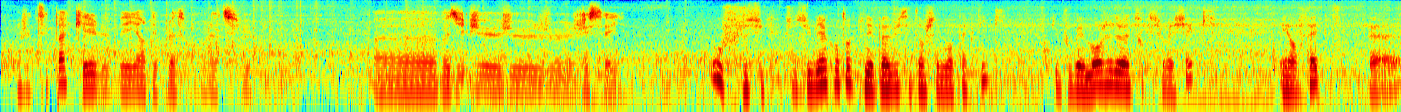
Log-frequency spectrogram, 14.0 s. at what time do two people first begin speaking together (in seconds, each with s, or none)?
none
